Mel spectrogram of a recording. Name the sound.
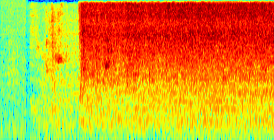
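shower water running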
